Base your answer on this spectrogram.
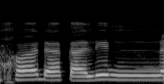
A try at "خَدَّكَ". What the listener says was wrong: خدك tasdid Maji. Ada sabdu Maji.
